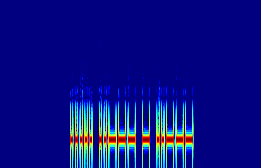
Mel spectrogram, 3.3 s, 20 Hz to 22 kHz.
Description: Morse code, heard as a keyed tone, about 40 wpm, 700 Hz. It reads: 52T2
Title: Common Cut Numbers - 4-Digit 40wpm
